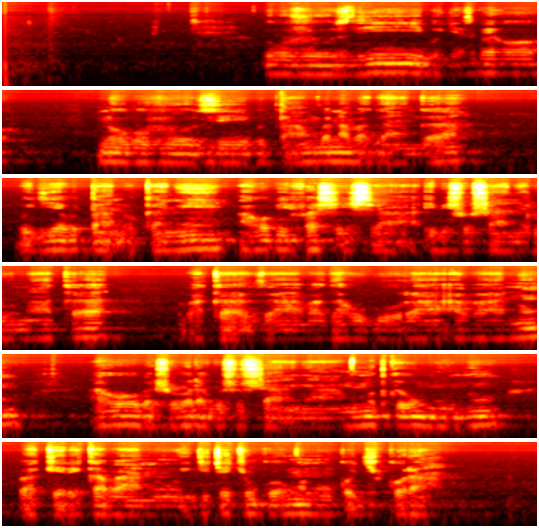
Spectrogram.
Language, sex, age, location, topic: Kinyarwanda, male, 18-24, Kigali, health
